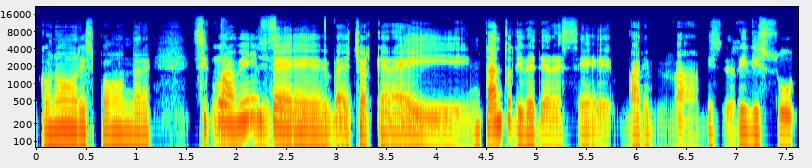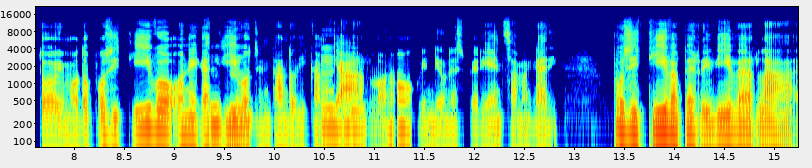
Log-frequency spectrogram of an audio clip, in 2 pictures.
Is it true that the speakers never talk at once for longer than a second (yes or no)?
no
